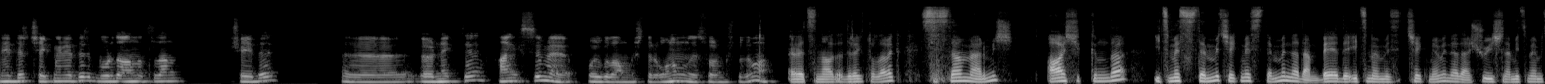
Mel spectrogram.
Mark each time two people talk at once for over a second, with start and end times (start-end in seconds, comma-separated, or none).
none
